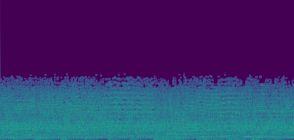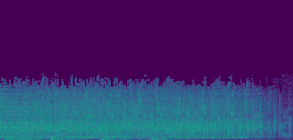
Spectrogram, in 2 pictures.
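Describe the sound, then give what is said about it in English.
A large audience gives a big warm welcome to Phil Harris, applauding steadily for about twelve seconds, a dense, loud wash of clapping mixed with laughter, tapering off slightly at the very end. “I can't tell you what it means to me to come out all by myself, and you're all laughing and you're applauding and you're glad to see me, and I just want to tell you I love you for it because I need you.”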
